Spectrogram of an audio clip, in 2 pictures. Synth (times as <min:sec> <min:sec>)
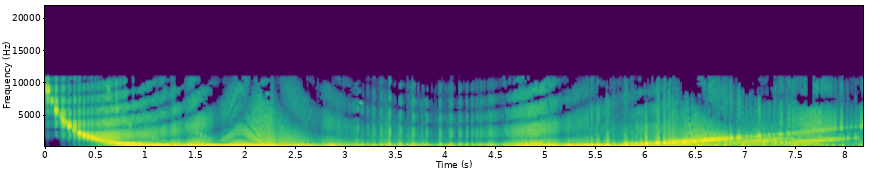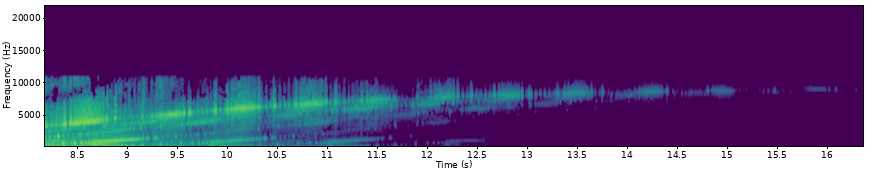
0:00.1 0:10.5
